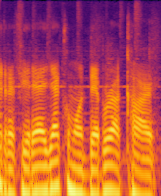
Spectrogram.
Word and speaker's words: Kerr: Se escribe Kerr, pero se pronuncia Carr por alguna razón.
